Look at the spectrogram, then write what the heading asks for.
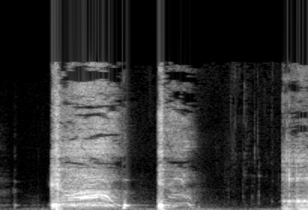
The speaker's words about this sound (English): So I am about to cough again, so All right, that's fine.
